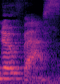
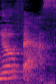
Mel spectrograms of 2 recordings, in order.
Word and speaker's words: NOFAS: do I say the acronym of yours and know fast and know fast okay thanks and I wasn't sure how to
